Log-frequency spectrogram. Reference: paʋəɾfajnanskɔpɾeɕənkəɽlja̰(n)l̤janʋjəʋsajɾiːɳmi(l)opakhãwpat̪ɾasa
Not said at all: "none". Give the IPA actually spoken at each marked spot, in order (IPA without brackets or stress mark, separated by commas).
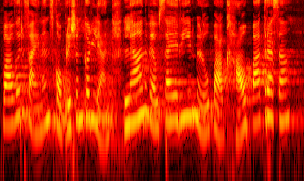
n, ɭ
